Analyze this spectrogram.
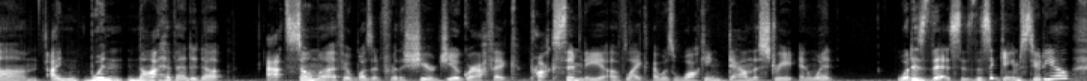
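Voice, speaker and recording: With a normal speaking voice, the speaker goes at a moderate pace with ordinary pitch variation. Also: woman, fairly low pitch for a woman. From Montana, US. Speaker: game designer. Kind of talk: casual chat.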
